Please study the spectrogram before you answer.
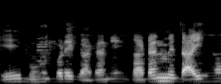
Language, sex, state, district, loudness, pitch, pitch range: Chhattisgarhi, male, Chhattisgarh, Rajnandgaon, -21 LUFS, 135 Hz, 115-140 Hz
